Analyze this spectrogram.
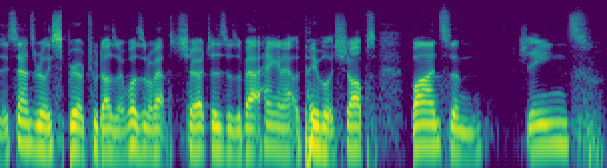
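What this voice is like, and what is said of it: Australian accent. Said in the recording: “everyone would notice that I'm Australian ... your accent's so cool”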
